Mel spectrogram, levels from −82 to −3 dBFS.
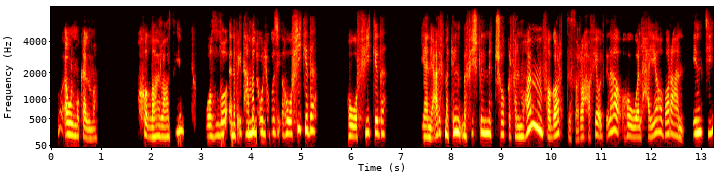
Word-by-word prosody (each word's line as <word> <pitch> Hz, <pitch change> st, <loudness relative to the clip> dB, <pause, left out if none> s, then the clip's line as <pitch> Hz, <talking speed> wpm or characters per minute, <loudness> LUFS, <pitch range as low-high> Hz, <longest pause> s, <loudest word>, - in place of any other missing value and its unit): وأوَّل 210 Hz, -10 st, +3 dB
مكالمة، 155 Hz, -4 st, -2 dB, 0.8 s
خ -, -, -2 dB
والله 165 Hz, +2 st, +2 dB
العظيم، 175 Hz, +11 st, -2 dB, 0.4 s
والله 190 Hz, +4 st, 0 dB
أنا 195 Hz, -, +1 dB
بقيت 230 Hz, +2 st, -5 dB
عمَّالة 235 Hz, +3 st, +5 dB
أقول 240 Hz, -1 st, 0 dB
لجوزي: 235 Hz, 0 st, -7 dB
"هو 220 Hz, +1 st, +4 dB
في 300 Hz, +7 st, +1 dB
كده، 275 Hz, -2 st, 0 dB, 0.6 s
هو 175 Hz, -1 st, +3 dB
في 235 Hz, +8 st, -2 dB
كده." 225 Hz, -2 st, -1 dB, 0.7 s
يعني 170 Hz, -2 st, 0 dB
عارِف، 230 Hz, +8 st, +1 dB
ما 205 Hz, -, +2 dB
كان 240 Hz, +2 st, +4 dB
ما 185 Hz, -, 0 dB
فيش 230 Hz, +6 st, 0 dB
كلمة 230 Hz, -2 st, +2 dB
شُكر. 210 Hz, -2 st, -2 dB
فالمهم 185 Hz, -, +3 dB
انفجَرت 190 Hz, -, +2 dB
صراحة 165 Hz, +3 st, -4 dB
فيها، 210 Hz, -, -3 dB
قُلت -, -, -7 dB
لها: 260 Hz, +2 st, +1 dB
"هو 170 Hz, -3 st, -2 dB
الحياة 165 Hz, +6 st, -3 dB
عبارة 225 Hz, -2 st, -1 dB
عن 185 Hz, -6 st, -3 dB, 0.2 s
أنتِ؟" 240 Hz, +2 st, +3 dB
210 Hz, 165 wpm, -23 LUFS, 175-240 Hz, 0.8 s, عمَّالة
